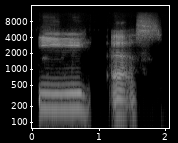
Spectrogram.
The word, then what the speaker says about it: Isaias: that Isaiah or Dahlia says it's pronounced Isaias.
